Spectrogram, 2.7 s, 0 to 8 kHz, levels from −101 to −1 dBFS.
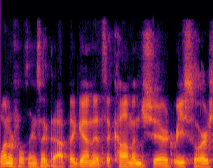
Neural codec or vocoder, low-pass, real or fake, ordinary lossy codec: codec, 16 kHz, 4 kbps, X-Codec, WavLM features, trained on Multilingual LibriSpeech; 7.2 kHz; fake; AAC, 48 kbps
